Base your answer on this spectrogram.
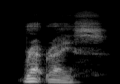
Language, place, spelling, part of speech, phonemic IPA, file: English, Queensland, rat race, noun, /ˈɹæt ˌɹæɪs/, En-au-rat race.ogg
- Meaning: An activity or situation which is congested with participants and which is hectic or tedious, especially in the context of a busy, modern urban lifestyle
